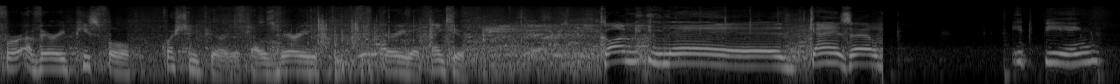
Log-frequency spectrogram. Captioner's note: some Applause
